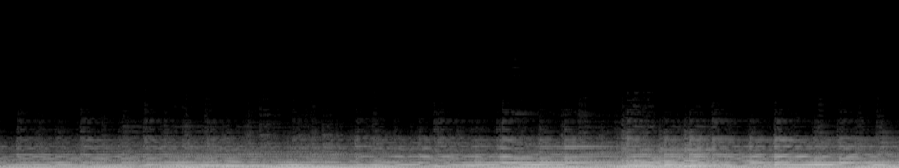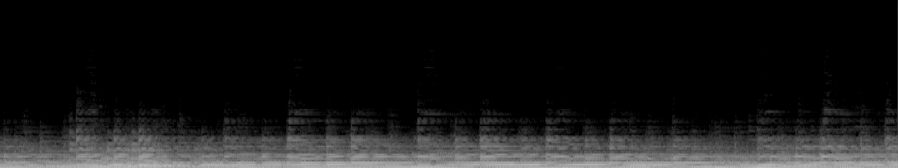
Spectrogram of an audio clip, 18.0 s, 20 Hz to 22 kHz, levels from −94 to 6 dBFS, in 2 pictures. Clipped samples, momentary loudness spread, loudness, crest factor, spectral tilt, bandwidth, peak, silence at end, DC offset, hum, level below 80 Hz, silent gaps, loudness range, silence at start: under 0.1%; 5 LU; -27 LUFS; 16 dB; -9.5 dB/octave; 5.2 kHz; -10 dBFS; 0 s; under 0.1%; none; -40 dBFS; none; 2 LU; 0 s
